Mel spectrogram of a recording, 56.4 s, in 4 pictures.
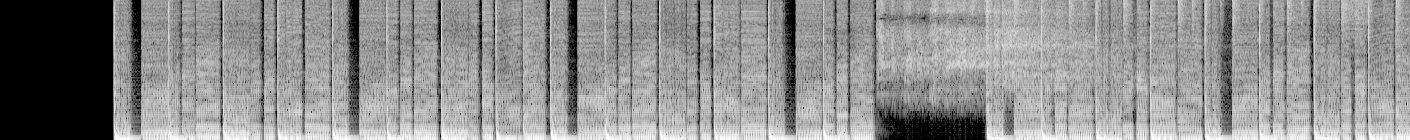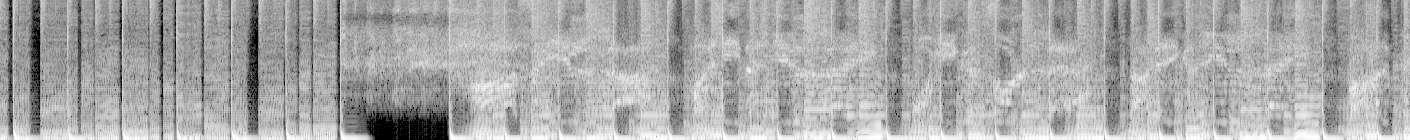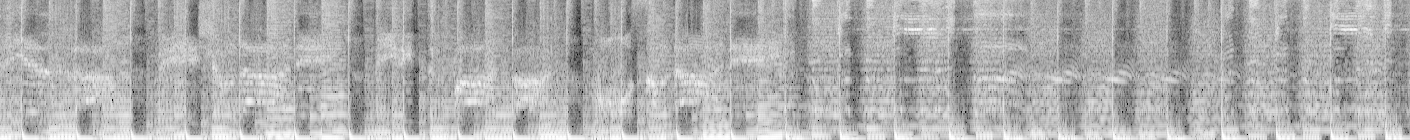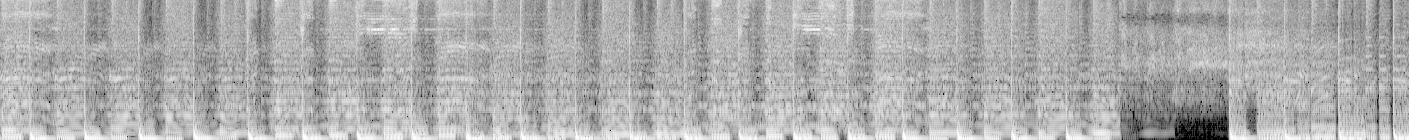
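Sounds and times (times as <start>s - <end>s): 
boosted bass: 1.2s - 8.8s, 9.9s - 17.8s, 18.6s - 53.6s, 54.6s - 56.3s.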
